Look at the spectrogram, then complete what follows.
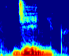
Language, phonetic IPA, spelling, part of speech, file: Belarusian, [ˈd͡zʲejnʲik], дзейнік, noun, Be-дзейнік.ogg
- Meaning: subject, agent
